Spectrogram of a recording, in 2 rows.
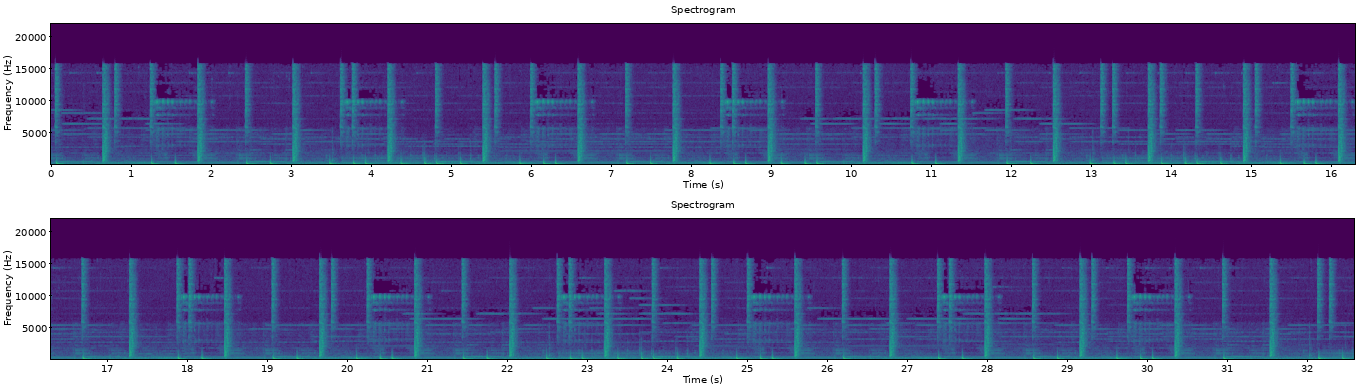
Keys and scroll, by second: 1.0 ctrl+z, 1.3 scroll down 1, 1.4 scroll up 1, 1.6 ctrl+z, 2.6-3.0 scroll up 2, 18.3 scroll down 1, 21.3 scroll up 1, 25.8 scroll down 1, 26.0 scroll up 1, 28.0 ctrl+z, 28.7-29.0 scroll up 2, 29.8 scroll down 1, 30.0 scroll up 1, 31.5 ctrl+z, 32.0-32.5 scroll up 3.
